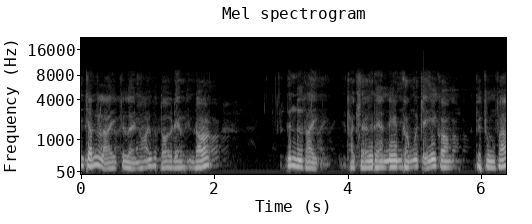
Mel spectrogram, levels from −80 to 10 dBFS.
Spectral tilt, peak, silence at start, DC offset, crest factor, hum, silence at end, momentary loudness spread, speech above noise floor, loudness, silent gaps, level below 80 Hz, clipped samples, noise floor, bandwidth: -7.5 dB/octave; -10 dBFS; 0 s; under 0.1%; 16 dB; none; 0 s; 10 LU; 38 dB; -26 LUFS; none; -64 dBFS; under 0.1%; -63 dBFS; 9.6 kHz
